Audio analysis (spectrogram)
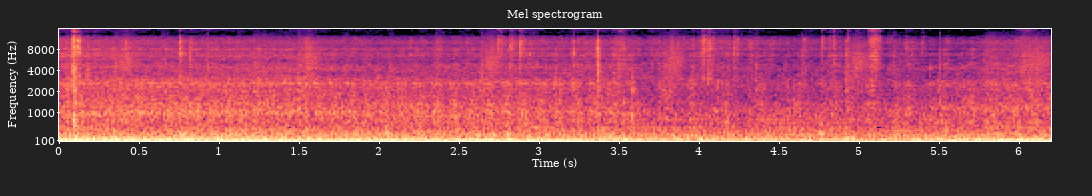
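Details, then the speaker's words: Ford F-250 7.3L Powerstroke diesel with an uneven, lumpy, surging idle after backing up a hill. Owner hopes it was fuel starvation from a possibly low front tank. The truck also showed a slight miss at speed, oil and coolant mixing and low oil; rough idle, cause unknown. "Still has a little bit funky idle. I don't love that. Yeah, definitely not happy at idle. Interesting."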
